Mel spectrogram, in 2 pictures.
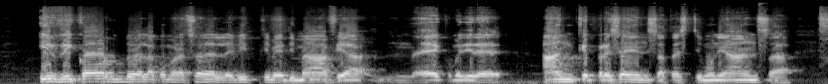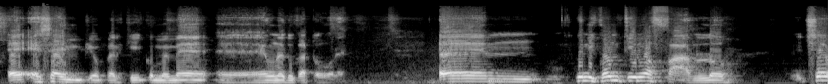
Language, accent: Italian, native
